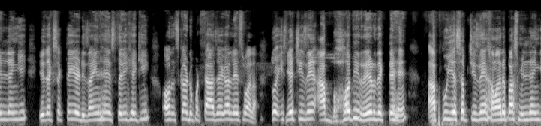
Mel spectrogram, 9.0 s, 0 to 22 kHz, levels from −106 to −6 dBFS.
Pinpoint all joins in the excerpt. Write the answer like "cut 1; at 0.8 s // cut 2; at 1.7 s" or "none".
cut 1; at 4.7 s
